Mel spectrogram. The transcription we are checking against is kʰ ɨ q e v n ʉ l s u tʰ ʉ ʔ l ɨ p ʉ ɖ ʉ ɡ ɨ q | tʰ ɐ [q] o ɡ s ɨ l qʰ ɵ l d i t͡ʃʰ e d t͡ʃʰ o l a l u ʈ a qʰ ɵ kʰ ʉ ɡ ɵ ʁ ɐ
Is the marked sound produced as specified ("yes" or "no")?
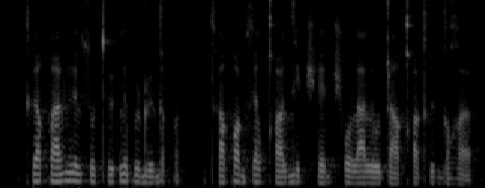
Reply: yes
